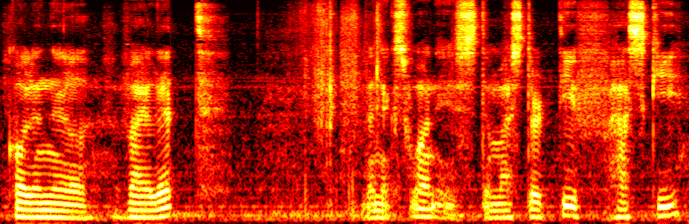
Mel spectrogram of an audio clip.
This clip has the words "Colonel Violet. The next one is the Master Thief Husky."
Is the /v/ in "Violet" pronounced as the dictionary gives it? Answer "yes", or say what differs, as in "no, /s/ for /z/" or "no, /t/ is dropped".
yes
